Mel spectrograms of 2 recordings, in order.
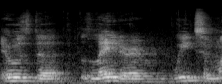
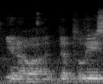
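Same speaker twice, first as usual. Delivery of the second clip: ordinary delivery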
